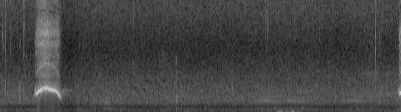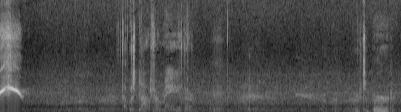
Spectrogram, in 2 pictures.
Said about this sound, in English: There's a bird in here that does a whistle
